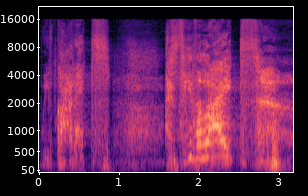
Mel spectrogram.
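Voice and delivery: high, loud, slow hallelujah cry; hammed-up breakthrough shout; proud parent celebrating a potty-training win; mock triumph. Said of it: "you're like".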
